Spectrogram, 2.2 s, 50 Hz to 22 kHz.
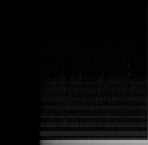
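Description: A steady 639 Hz sine tone fades in slowly after about half a second of silence.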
